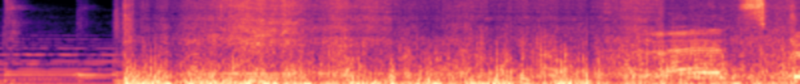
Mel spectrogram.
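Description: Brief music, then about half a second in a sudden switch to the loud rush of wind on the microphone and water noise from a motorboat running fast, with a short shout near the end.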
